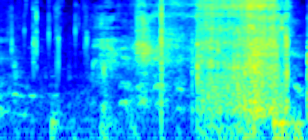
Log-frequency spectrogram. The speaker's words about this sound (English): Just drink a little bit of New York City's finest tap water here. That's good. Let me just take a refreshing sip here.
